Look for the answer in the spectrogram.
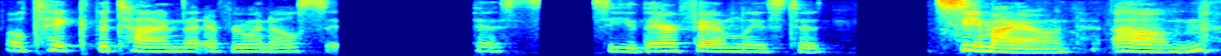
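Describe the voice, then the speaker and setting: A woman playing in a tabletop game, giggly and unhurried. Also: fairly low pitch, fairly even intonation. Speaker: player. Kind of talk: casual tabletop game play.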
